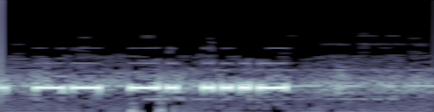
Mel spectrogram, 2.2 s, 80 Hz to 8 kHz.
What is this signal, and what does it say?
Morse code, heard as a keyed tone, about 26 wpm, 720 Hz, with radio noise. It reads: MNV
